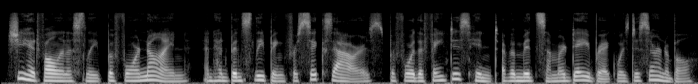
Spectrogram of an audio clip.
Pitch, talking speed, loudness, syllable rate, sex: 165 Hz, 195 wpm, -19 LUFS, 5.5 syllables/s, female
